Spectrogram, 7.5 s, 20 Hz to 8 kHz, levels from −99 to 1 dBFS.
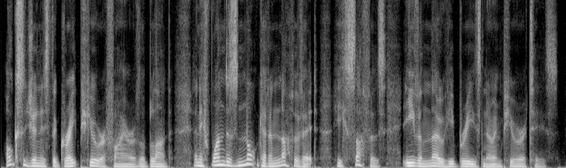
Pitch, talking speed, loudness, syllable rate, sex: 125 Hz, 200 wpm, -18 LUFS, 5.6 syllables/s, male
